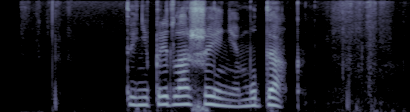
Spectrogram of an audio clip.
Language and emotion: Russian, angry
